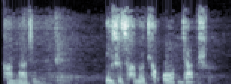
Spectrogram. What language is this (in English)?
Chinese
